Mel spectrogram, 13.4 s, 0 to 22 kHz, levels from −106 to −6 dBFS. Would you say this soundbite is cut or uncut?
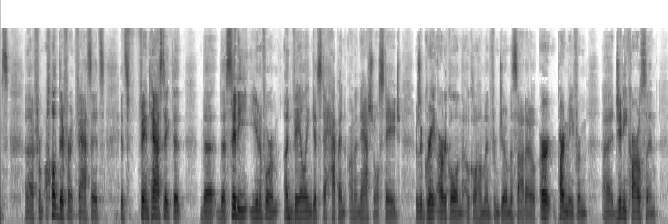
uncut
